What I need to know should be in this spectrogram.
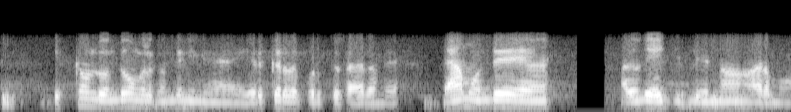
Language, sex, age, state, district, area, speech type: Tamil, male, 30-45, Tamil Nadu, Mayiladuthurai, urban, conversation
